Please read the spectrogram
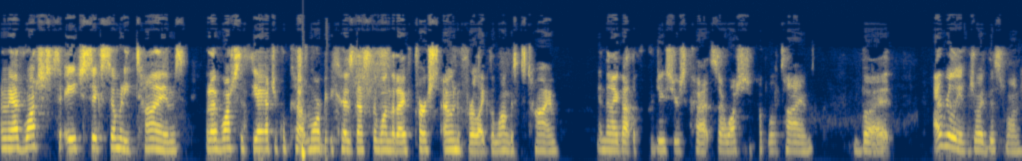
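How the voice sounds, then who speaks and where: Somewhat breathy, a woman speaks at a medium pitch with fairly even intonation and big swings in loudness. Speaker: horror fan guest. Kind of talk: casual chat. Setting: video call.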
